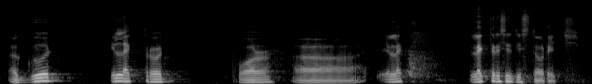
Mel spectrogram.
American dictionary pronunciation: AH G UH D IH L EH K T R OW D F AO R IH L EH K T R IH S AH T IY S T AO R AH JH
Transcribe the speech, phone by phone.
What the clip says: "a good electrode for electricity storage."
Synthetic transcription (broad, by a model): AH G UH D IH L EH K T R OW D F AO R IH L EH K T R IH S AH T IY S T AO R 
